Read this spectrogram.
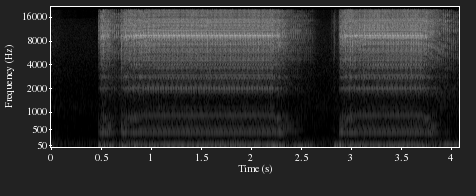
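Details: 1950s ATR mechanical power inverter (6 VDC to 110 VAC), vibrator after repair, contacts sparking as they switch: loud, harsh, steady buzz in two even runs with a faint high whistle on top; switching evenly, working properly.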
